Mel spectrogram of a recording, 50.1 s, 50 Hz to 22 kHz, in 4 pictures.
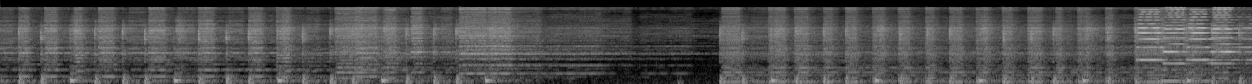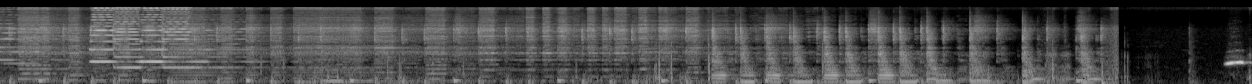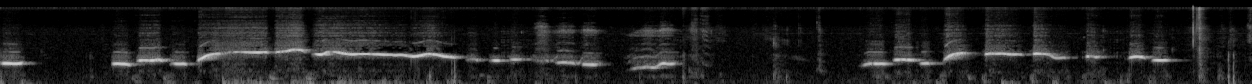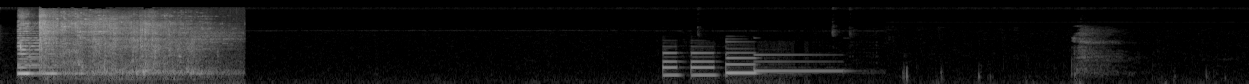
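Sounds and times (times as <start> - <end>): keyboard playing notes: 0.0 - 23.7, 44.2 - 46.2
person whistling: 24.8 - 25.4, 26.2 - 32.0, 33.7 - 36.9.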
